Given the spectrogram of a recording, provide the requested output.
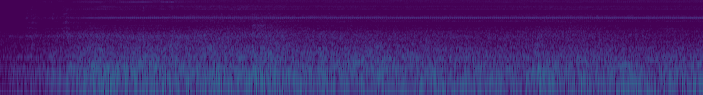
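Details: MANTIS light: once switched on it settles into a constant high whining buzz with a steady hiss underneath; cause unknown.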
